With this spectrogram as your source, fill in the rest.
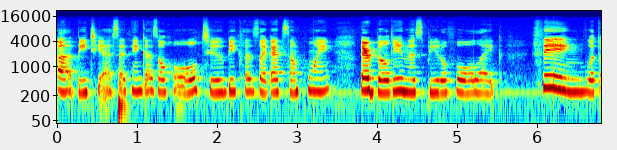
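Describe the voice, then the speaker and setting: The tone is bright and sharp, the intonation monotone and flat, and the pace fairly slow. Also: woman. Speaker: reaction video host. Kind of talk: casual group discussion. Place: home room. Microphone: camera far.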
